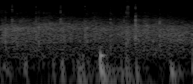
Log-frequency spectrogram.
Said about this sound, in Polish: Tak, brawa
